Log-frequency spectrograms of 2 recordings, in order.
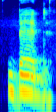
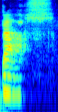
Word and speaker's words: bed: A b, b, bed, bed. Please do not confuse it with a bath. Bed, bath. Bet, bad.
